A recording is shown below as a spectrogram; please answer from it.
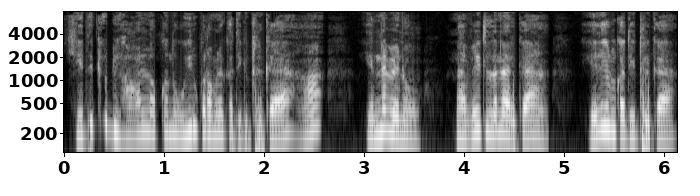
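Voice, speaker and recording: A man voicing a grumpy older father-in-law in a cartoon, gruff and complaining. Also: a little high, fast talker, dark tone, no room sound, studio quality, lightly acted. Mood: angry. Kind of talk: cartoon voice acting.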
